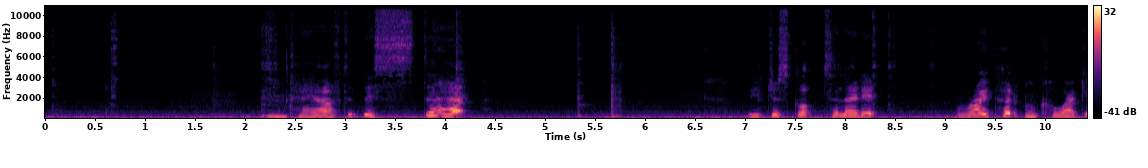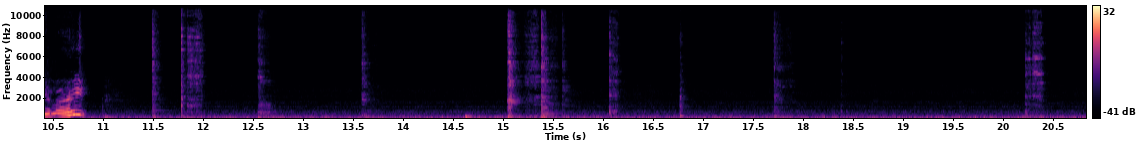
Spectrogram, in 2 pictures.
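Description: A metal skimmer clinks against the side of a steel pot.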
